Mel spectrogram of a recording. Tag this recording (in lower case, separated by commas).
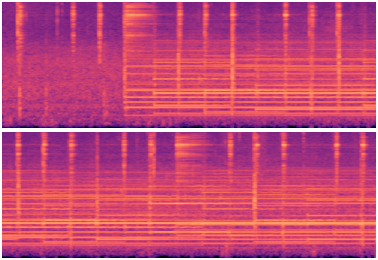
music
